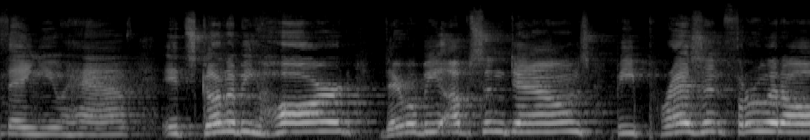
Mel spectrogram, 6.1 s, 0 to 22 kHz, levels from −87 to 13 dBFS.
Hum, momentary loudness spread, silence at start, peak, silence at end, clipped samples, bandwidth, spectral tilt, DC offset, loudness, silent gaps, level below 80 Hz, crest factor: none; 13 LU; 0 s; -16 dBFS; 0 s; under 0.1%; 14.5 kHz; -4.5 dB/octave; under 0.1%; -31 LUFS; none; -80 dBFS; 14 dB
